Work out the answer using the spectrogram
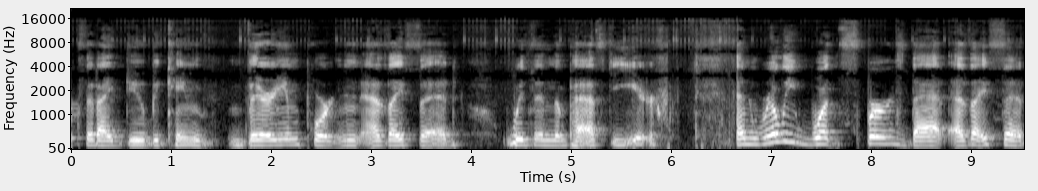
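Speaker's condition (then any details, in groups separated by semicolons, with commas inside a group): Cerebral palsy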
